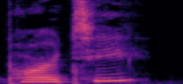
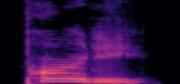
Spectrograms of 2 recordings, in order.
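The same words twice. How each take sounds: First: The middle T is a clear, crisp T. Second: The middle T is a quick D sound. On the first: The speaker calls it wrong. "We don't say" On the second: The speaker calls it right. "we say"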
